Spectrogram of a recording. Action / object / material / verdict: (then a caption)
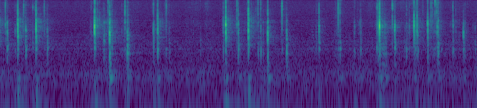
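tap / plastic mechanical keyboard / plastic / none. Fingertips type on the keycaps of a compact white plastic mechanical keyboard with backlight. Quick bursts of short, sharp, bright clicks in uneven clusters decay almost instantly, with little low end.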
